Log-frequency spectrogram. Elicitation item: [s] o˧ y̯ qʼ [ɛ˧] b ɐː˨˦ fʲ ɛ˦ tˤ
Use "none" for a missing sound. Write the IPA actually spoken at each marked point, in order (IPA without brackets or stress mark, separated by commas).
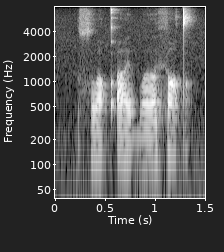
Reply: s, e˧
